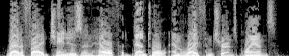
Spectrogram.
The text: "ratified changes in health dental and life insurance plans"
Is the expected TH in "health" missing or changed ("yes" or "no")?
no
